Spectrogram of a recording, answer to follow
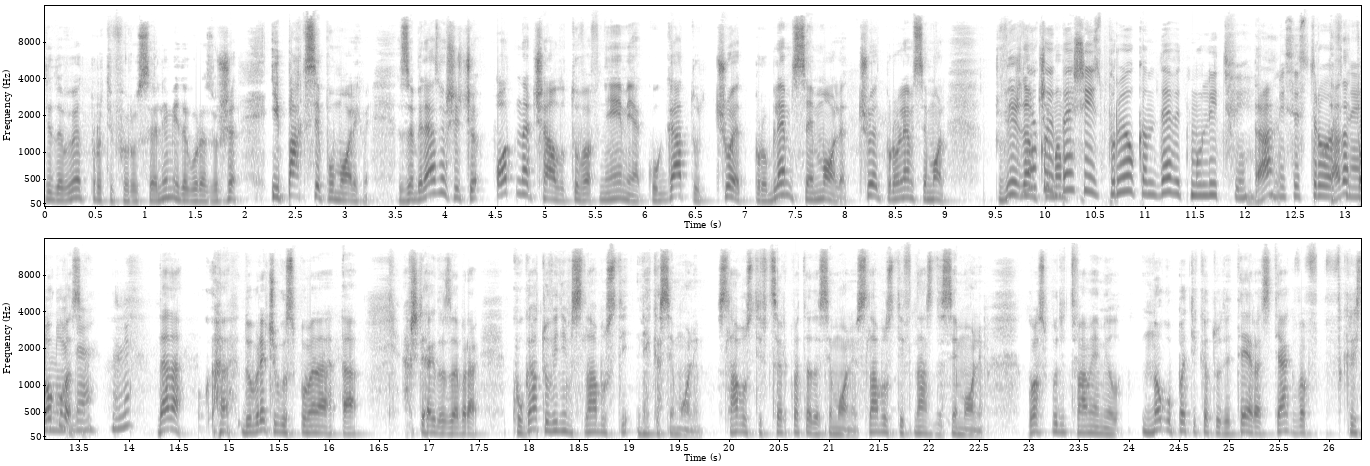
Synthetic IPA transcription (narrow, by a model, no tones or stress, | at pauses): t̪id̪ɐvɔət̪̚pɾɔt̪ifɛɾʊsɐlimid̪ɐɡoɾɐzɾʊʃ̬ət̪̚ipaksɛpomɔlixmɛzɐbɛlʲazvɐʃɛt͡ʃɛot̪nɐt͡ʃalˠot̪ovɐfnɛɛmijəkoɡat̪ot͡ʃuɛt̪̚pɾoblɛmsɛmɔlʲɐ̰t̪̚t͡ʃuɛt̪̚pɾoblɛmsɛmɔlʲɐt̪ | viʒd̪əmat͡ʃɛjmɐbɛʃɛizbɾoilˠkɐmd̪ɛvɛt̪molit̪vid̪amisɛst̪ɾuəad̪aɔlˠkʊvɐsɐli | d̪ad̪ad̪obɾɛt͡ʃɛɡospomɛnax | ʃt̪ʲaxd̪ɐzɐbɾaxkoɡat̪ovid̪imslˠabost̪inɛkɐsɛmɔlimslˠabost̪ift̪sɤɾkvɐt̪əd̪ɐsɛmɔlimslˠabost̪ifnas̬d̪ɐsɛmɔlimɡɔspod̪it̪vamiɛmilˠ | mnɔɡʊpɤt̪ikɐt̪ɔd̪ɛt̪ɛɾɐst̪ʲjaxvɐffxɾis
